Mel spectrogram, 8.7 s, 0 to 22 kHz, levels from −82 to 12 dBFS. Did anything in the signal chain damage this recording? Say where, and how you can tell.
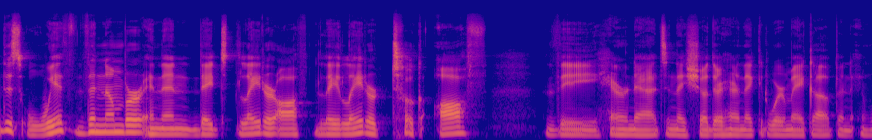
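No, nothing in the signal chain damaged this recording.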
